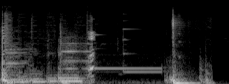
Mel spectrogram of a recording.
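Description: Music for about the first second, then a two-note ding-dong doorbell chime, the second note lower, followed by a loud thump.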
